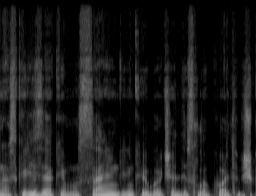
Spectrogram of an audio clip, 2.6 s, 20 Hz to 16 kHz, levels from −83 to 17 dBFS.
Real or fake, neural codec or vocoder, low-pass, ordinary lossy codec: real; none; 14.4 kHz; Opus, 32 kbps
